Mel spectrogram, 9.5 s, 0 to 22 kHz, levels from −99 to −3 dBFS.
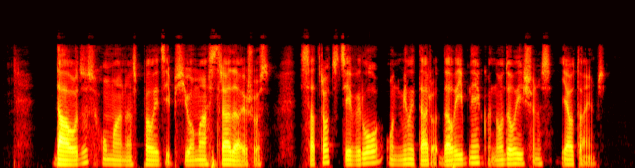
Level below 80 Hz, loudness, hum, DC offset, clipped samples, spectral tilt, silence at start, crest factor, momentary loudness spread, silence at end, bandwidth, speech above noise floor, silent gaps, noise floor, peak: -50 dBFS; -26 LUFS; none; under 0.1%; under 0.1%; -5 dB/octave; 0.8 s; 26 dB; 12 LU; 0.5 s; 9 kHz; 36 dB; none; -62 dBFS; 0 dBFS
